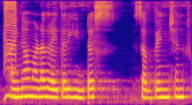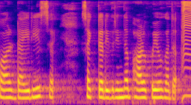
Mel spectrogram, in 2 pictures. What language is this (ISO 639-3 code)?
kan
